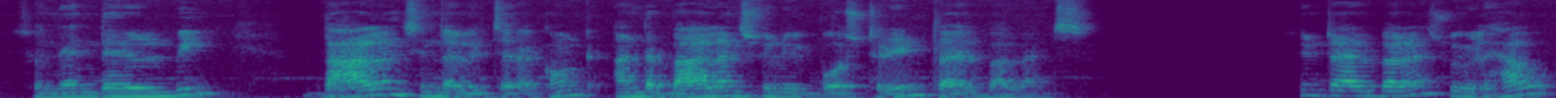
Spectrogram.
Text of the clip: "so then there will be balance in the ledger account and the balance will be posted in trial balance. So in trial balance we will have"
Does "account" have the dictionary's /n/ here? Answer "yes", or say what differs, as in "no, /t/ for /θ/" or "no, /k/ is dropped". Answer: yes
